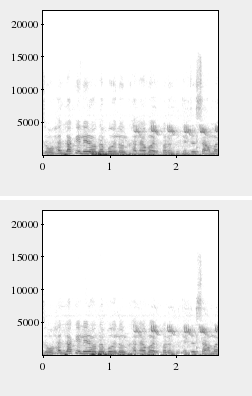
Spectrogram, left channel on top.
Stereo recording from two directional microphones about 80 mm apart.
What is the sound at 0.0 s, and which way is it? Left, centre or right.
Speech, centre.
